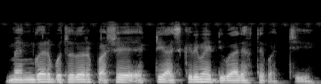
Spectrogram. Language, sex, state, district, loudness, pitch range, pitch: Bengali, male, Assam, Hailakandi, -15 LUFS, 95-115 Hz, 110 Hz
